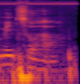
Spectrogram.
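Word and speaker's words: Midsommar: Noël, Halloween ou Mitsomar ? Excusez-moi, j'ai du mal à le prononcer. Ça se prononce plutôt mitsoha.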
